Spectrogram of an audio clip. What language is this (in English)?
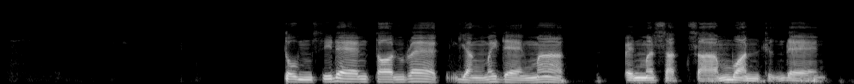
Thai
